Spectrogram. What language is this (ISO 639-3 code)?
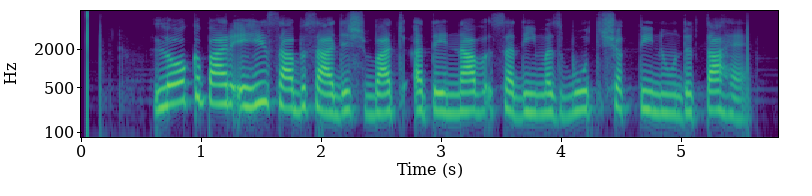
pan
